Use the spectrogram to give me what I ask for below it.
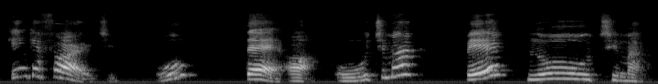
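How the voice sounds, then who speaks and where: A woman's voice: on the high side, wildly swooping pitch, extremely slow, slightly rough. A Brazilian woman teacher explaining a lesson, asking her own questions and answering them while stretching out syllables. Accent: Brazilian Portuguese. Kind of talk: recorded class lesson.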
